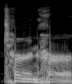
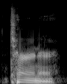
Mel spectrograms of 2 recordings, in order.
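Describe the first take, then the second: First: The h sound is clearly pronounced. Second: The h sound is dropped smoothly. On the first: "Do you prefer when people pronounce the H" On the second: "more of like a smooth turner"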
